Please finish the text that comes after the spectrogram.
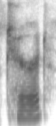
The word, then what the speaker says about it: caret: So caret and $sign, caret, by the way, it's spelled like this, caret. I don't even know what that means actually, but it's pronounced like carrot.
